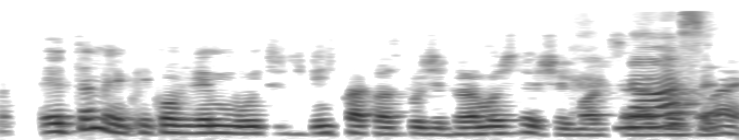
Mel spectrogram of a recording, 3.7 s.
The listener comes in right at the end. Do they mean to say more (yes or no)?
yes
